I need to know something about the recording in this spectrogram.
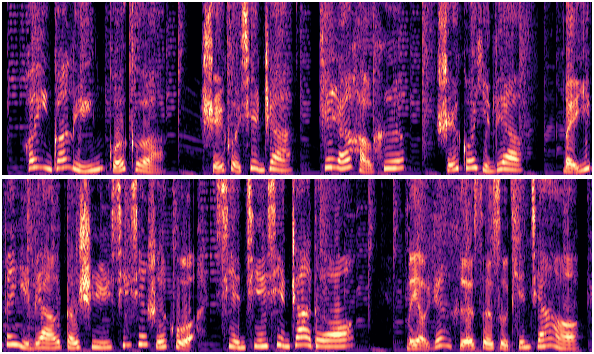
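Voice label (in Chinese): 水果现榨 促销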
